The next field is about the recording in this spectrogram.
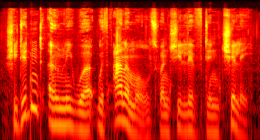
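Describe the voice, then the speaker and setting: A man giving scripted narration for a language-learning documentary, with a lively delivery. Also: medium pitch, normal speed. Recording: narration over clear music.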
